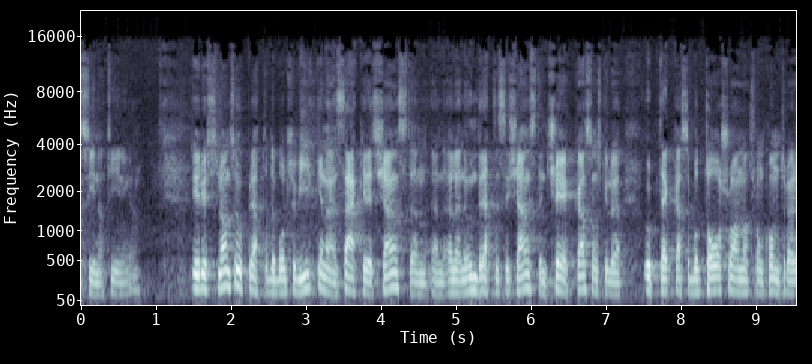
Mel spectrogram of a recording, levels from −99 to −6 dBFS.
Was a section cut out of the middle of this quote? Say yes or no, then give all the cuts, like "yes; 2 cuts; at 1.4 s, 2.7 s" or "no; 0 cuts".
no; 0 cuts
